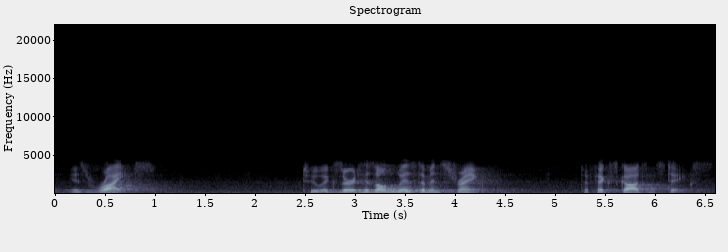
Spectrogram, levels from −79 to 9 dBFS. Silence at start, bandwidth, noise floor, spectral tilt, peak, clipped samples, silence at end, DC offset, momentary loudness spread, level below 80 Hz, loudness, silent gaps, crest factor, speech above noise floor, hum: 0 s; 4.6 kHz; -57 dBFS; -9.5 dB/octave; -12 dBFS; under 0.1%; 0.1 s; under 0.1%; 20 LU; -60 dBFS; -31 LUFS; none; 22 dB; 26 dB; none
